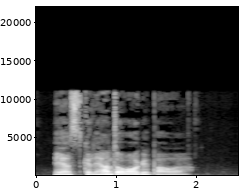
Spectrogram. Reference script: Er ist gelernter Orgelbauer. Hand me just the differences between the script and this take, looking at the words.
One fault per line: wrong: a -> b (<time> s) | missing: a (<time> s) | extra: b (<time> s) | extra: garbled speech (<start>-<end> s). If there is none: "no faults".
no faults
